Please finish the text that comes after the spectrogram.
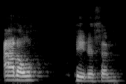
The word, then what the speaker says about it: Atle Pettersen: I learned how to pronounce it. It's Atle Pettersen or Pettersen.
